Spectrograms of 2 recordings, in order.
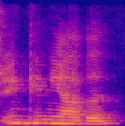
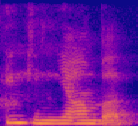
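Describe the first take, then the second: First: The name is said without an m sound. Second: The name is said with an m sound. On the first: The speaker calls it wrong. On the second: The speaker calls it right.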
